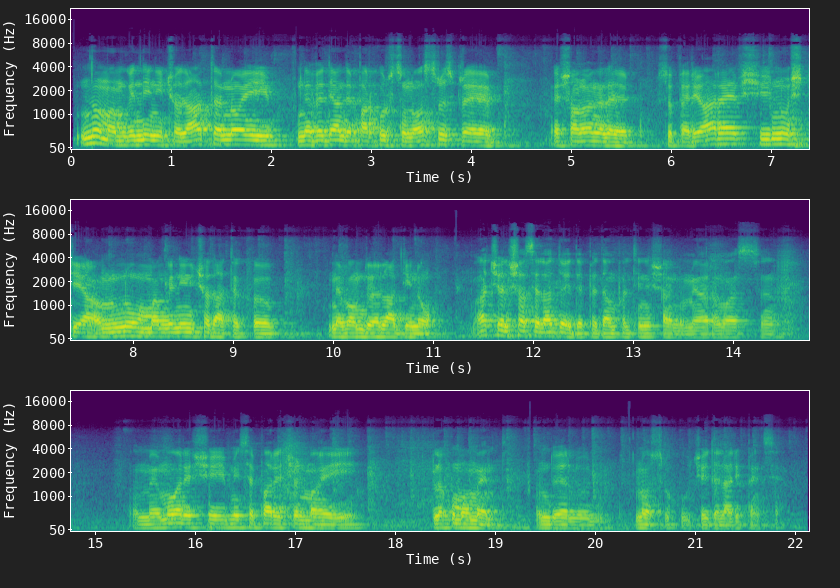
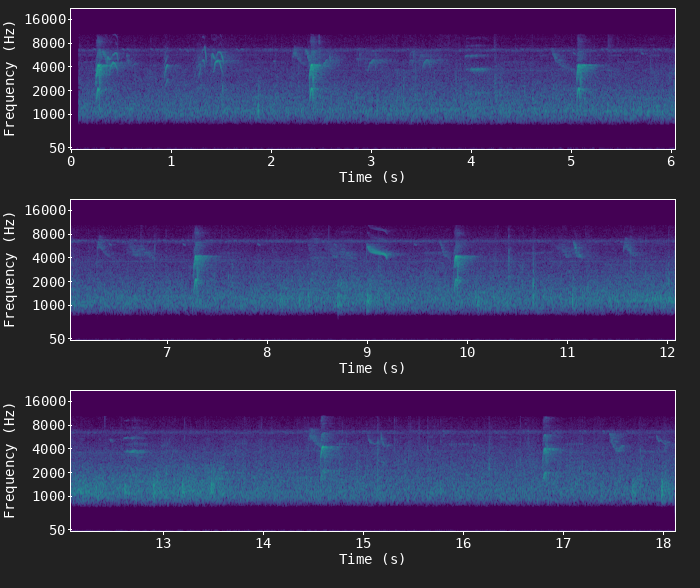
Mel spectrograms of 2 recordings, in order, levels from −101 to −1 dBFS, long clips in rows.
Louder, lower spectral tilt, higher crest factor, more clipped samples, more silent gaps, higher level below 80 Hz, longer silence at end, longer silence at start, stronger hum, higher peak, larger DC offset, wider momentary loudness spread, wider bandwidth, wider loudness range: first, -13 LUFS vs -52 LUFS; first, -6.5 dB/octave vs 7.5 dB/octave; second, 12 dB vs 26 dB; neither; neither; first, -50 dBFS vs under -90 dBFS; about the same, 0.1 s vs 0 s; about the same, 0.05 s vs 0.05 s; neither; first, 0 dBFS vs -28 dBFS; first, 0.2% vs under 0.1%; about the same, 13 LU vs 11 LU; second, 7.6 kHz vs 11 kHz; about the same, 5 LU vs 3 LU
